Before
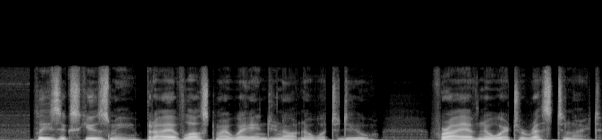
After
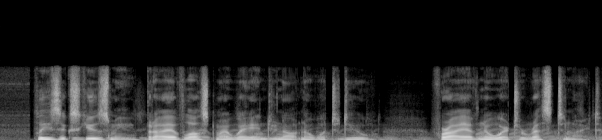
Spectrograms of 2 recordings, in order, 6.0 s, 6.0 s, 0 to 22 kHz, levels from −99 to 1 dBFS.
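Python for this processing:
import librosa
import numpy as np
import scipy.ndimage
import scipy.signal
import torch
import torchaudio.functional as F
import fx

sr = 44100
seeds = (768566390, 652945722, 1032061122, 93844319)

y = scipy.signal.sosfilt(scipy.signal.butter(2, 90.0, 'highpass', fs=sr, output='sos'), x)
y = fx.echo_wet_lowpass(y, sr, ms=334, feedback_pct=58, hz=1900.0, wet_db=-20.5)
y = y * librosa.db_to_amplitude(3.5)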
